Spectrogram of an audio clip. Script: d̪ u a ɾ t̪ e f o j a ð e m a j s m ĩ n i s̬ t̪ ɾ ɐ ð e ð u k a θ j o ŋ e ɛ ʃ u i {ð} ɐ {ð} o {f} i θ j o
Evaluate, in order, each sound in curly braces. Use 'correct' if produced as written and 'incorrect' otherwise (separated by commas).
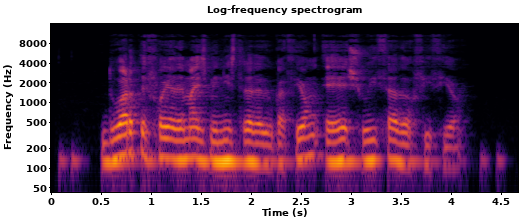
incorrect, correct, correct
